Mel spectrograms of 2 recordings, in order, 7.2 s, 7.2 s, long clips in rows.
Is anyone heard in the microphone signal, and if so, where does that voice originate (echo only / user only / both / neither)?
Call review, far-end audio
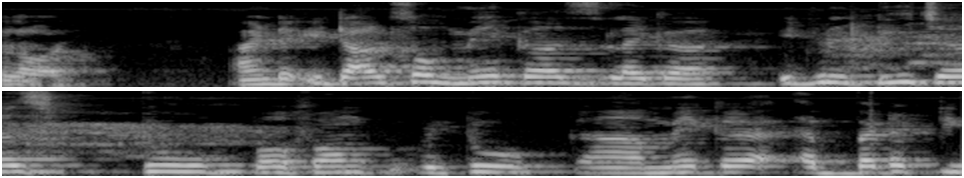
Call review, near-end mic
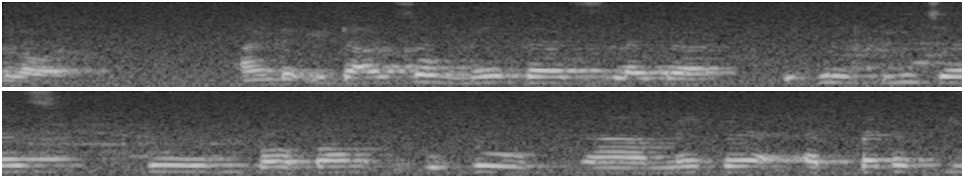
echo only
